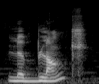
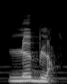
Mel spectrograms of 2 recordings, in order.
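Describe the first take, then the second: First: The name ends with a clear k sound. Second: The name ends without any k sound. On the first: The speaker calls it wrong. "It's not Le Blanc" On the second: The speaker calls it right. "There's no k at the end"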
